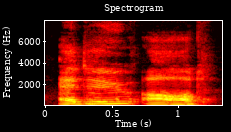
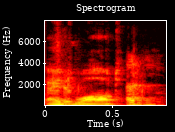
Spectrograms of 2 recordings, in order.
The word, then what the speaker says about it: Eduard: Apparently they're saying, I say Eduard because Ed-ard is the English way with a silent U. Yeah, you don't pronounce the U, do you? No. But some people call it Edward.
